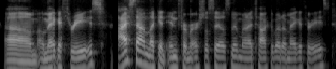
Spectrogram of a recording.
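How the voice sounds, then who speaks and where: A man talking as a nutrition expert in a relaxed podcast chat. His voice sits at an ordinary middle pitch, and the recording is dry and close. He explains technical details steadily, with many small fillers along the way. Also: quick pace, no echo. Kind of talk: casual podcast interview.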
